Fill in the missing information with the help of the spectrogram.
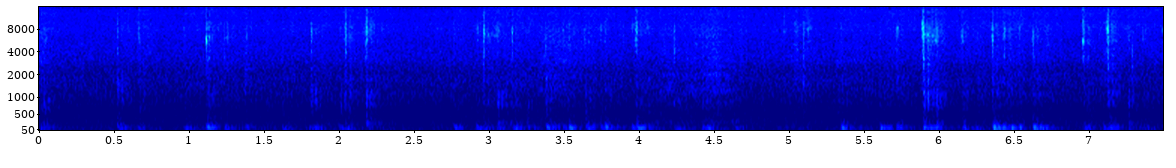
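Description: Fingertips type quickly on the black plastic keys of a laptop keyboard, making a steady run of soft, muffled taps with a low thump and brief bright clicks. Each tap dies away almost at once, and the sound is quiet throughout.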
